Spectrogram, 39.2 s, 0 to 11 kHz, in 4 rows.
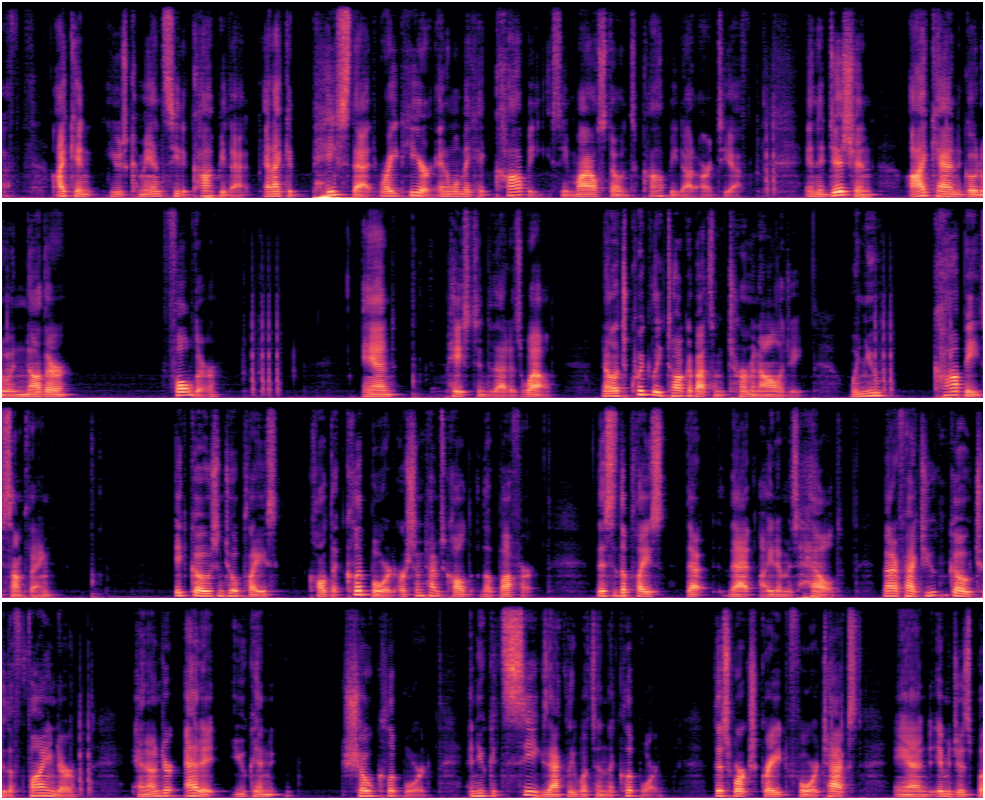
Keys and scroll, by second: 1.6 super+c, 3.3 super+v, 13.9 super+v, 20.5 super+c.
